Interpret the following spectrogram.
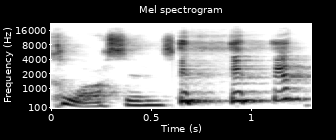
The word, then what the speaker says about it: Colossians: Today we have, is it pronounced Colossians?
